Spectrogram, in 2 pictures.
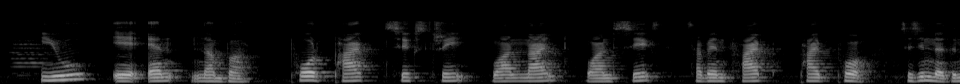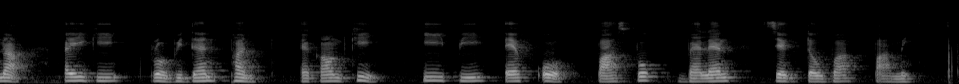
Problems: background sounds at intervals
